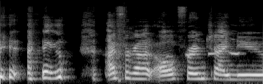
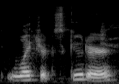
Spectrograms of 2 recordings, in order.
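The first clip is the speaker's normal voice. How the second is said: ordinary talk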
